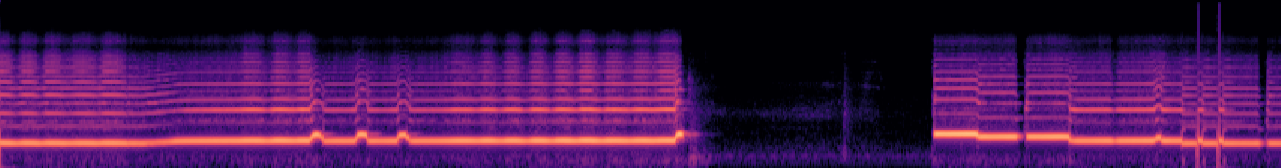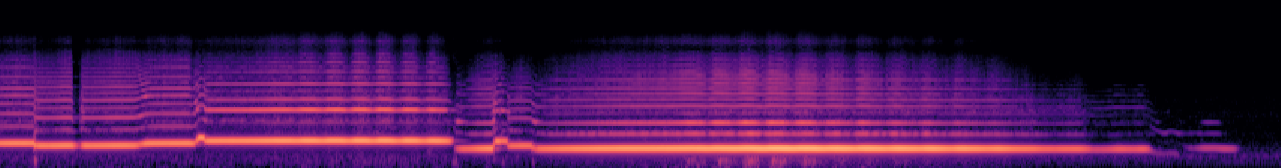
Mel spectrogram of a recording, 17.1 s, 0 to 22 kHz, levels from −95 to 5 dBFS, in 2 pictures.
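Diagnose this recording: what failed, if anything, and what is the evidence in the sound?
Playback's the culprit here: a CD stuck on one turn. From 7.98 to 8.26 s, a roughly 137 ms slice of sound plays twice with a tiny mute at each jump, that quick, even stutter you get when a scratch keeps kicking the laser back one track.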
